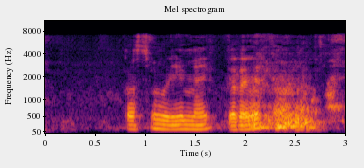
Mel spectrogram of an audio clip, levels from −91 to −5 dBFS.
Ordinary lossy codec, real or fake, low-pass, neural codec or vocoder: AAC, 48 kbps; fake; 7.2 kHz; codec, 16 kHz, 4 kbps, FunCodec, trained on Chinese and English, 50 frames a second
